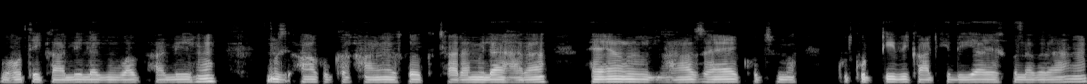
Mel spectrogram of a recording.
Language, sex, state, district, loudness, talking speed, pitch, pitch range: Hindi, male, Bihar, Jamui, -18 LUFS, 170 wpm, 115 Hz, 110-115 Hz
